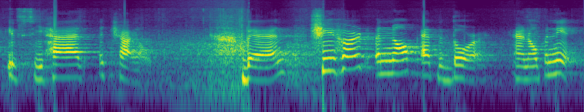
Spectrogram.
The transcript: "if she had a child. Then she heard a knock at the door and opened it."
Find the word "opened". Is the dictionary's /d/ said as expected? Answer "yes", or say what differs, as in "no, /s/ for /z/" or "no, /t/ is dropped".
no, /d/ is dropped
